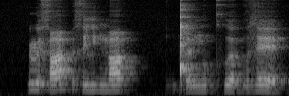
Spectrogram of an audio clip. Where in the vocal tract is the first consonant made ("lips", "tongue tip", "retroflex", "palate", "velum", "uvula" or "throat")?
retroflex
